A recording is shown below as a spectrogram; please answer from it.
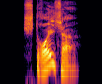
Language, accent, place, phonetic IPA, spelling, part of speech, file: German, Germany, Berlin, [ˈʃtʁɔɪ̯çɐ], Sträucher, noun, De-Sträucher.ogg
- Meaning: nominative/accusative/genitive plural of Strauch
